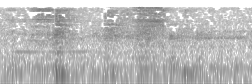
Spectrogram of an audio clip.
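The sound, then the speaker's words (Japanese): Faint, steady motor whirring from a rotating device running on a low setting, a low hum with a few soft bumps in level. “あ、結構モーター音が。あ、近い近い近い。 聞こえるでしょうか。”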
